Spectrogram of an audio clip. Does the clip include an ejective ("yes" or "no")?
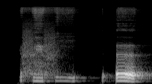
no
